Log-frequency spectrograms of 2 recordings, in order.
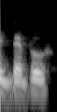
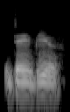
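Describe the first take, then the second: First: Debut as deh-boo; Filipino pronunciation. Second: Debut as day-byoo; proper pronunciation. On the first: Teacher showing how Filipinos say it, debut as deh-boo. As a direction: say "debut" with a short first vowel and plain boo. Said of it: "But we Filipinos say". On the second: Teacher correcting the Filipino version, debut as day-byoo. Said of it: "the proper way of saying it is". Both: Shown as a demonstration.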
